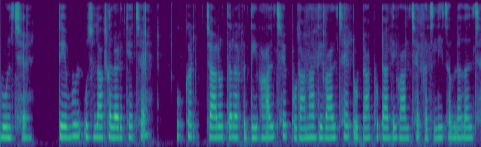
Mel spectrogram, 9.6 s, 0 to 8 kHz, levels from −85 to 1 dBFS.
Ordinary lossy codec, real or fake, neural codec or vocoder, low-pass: none; fake; codec, 16 kHz, 4 kbps, FunCodec, trained on LibriTTS, 50 frames a second; 7.2 kHz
